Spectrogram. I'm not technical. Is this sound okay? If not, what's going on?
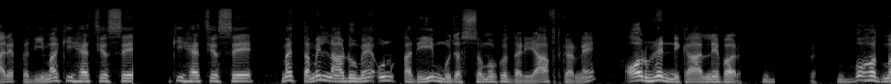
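No. Twice the connection dropped and the player had to restart partway through, a stream reconnect. At 1.33 s, after "قدیمہ کی حیثیت", there's about a third of a second of silence, then the speech resumes 0.74 s earlier, repeating itself before "میں تمل ناڈو میں". At 7.75 s it happens again, with 0.4 s repeated.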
